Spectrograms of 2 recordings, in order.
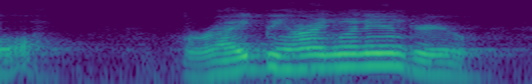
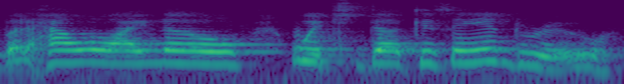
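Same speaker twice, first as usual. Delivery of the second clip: put-on higher, slower, small child's worried plea; crying little boy; 6 semitones higher, 3 dB quieter, slower than usual. Little Bud asking his dad, a mock tearful child voice. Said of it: "He started crying".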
